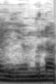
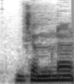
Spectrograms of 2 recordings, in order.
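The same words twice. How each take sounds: First: यमुना with a gliding "ya" at the start; initial y sound. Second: जमुना with a hard "ja" at the start; initial j sound. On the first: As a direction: begin यमुना with y instead of j. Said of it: "right आपका यमुना होता है". (यमुना को "य" से बोलें) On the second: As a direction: begin जमुना with j, as in the common mistake. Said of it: "जमुना नहीं, right आपका यमुना". (जमुना को "ज" से बोलें) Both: Shown as a demonstration.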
